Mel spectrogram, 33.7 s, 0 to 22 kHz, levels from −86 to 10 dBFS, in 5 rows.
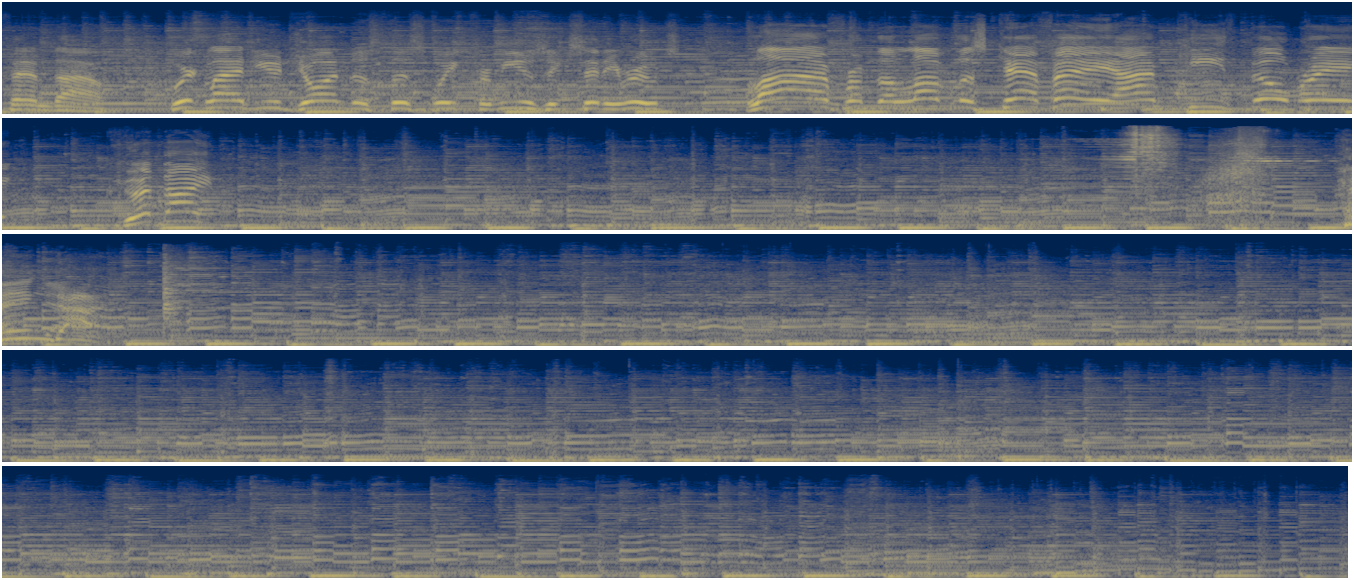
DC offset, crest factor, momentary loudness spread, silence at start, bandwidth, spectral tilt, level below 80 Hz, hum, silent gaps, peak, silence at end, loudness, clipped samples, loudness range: under 0.1%; 18 dB; 10 LU; 0 s; 16.5 kHz; -5 dB/octave; -32 dBFS; none; none; -2 dBFS; 0 s; -20 LUFS; under 0.1%; 8 LU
